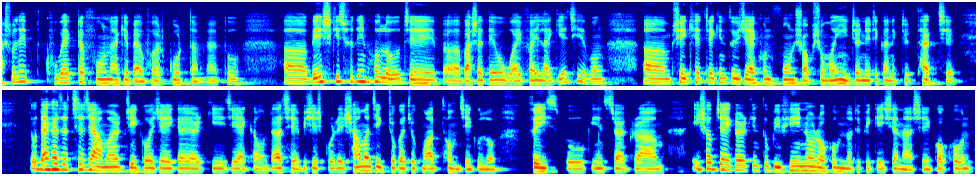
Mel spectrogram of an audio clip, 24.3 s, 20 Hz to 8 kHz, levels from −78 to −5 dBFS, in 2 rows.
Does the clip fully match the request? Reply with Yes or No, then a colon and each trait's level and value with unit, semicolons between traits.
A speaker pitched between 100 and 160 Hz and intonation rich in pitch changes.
Yes: low, 135 Hz; wide, 6.7 semitones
